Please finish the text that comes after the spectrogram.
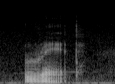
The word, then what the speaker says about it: read: que tenemos aquí aunque en el pasado lo pronunciamos también red como el color rojo Esa es la pronunciación del verbo read en pasado yo leí ayer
